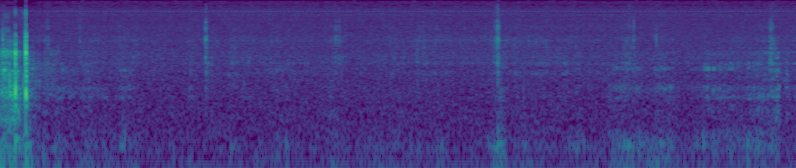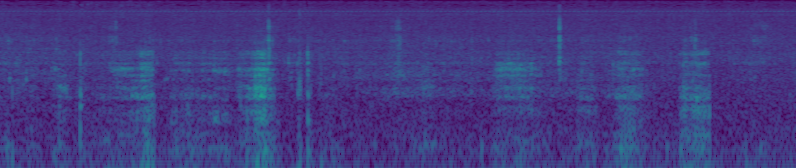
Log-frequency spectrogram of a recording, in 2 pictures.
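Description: A swimmer splashes in the water nearby.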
